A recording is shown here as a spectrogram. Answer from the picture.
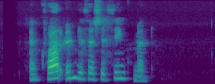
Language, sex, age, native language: Icelandic, female, 60-69, Icelandic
